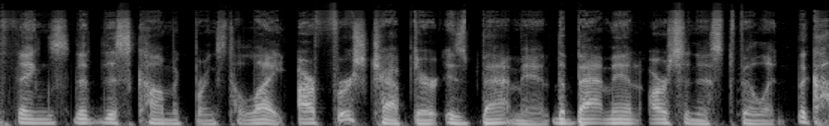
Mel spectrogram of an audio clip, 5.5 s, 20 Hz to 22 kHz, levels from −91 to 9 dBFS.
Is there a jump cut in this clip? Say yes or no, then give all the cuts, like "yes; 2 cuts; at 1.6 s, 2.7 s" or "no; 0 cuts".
yes; 1 cut; at 3.6 s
